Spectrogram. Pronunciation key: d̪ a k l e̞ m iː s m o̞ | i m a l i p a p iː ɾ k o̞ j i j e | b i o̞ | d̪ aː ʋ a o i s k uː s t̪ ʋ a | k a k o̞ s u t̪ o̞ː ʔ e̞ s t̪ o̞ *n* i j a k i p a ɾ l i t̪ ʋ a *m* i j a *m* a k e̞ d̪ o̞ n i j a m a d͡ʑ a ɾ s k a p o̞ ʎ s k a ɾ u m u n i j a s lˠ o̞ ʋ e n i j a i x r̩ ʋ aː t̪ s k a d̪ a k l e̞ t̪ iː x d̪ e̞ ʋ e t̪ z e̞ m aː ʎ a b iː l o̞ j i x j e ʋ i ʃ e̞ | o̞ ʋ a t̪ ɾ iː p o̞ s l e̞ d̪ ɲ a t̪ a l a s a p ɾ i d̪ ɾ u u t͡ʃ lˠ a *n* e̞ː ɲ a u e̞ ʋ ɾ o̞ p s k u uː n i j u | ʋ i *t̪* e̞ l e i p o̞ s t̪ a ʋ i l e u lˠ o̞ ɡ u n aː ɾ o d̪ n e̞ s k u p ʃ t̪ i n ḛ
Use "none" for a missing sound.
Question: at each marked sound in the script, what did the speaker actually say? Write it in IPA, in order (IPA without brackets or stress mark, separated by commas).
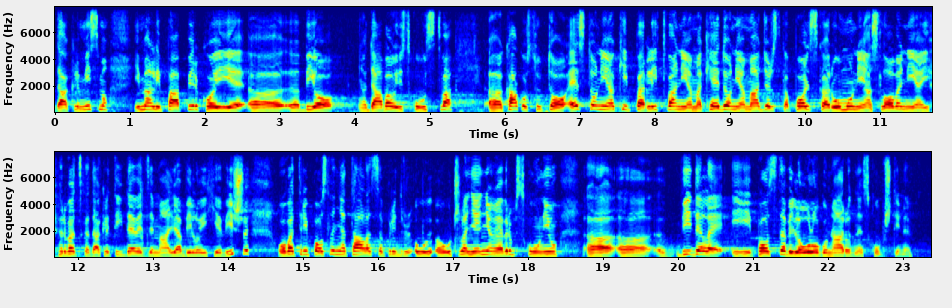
n, n, m, ɲ, d̪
